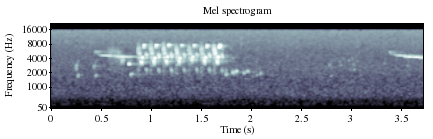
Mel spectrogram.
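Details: Marsh wren singing a fast mechanical rattle of bright high notes, roughly a second long, introduced by a thin whistle and followed by soft buzzy notes, with another thin whistle near the end.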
